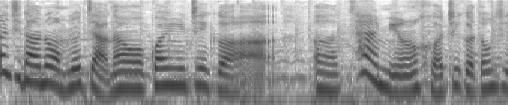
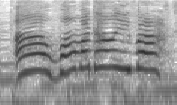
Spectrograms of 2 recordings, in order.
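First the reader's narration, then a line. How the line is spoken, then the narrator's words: Calling out loudly. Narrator (Chinese): 这个服务员就向后厨喊了一声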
